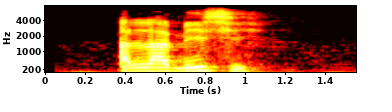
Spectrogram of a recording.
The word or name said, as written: Alamisi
